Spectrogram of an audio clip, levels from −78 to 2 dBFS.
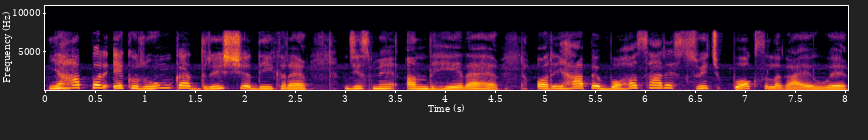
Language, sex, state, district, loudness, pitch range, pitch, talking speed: Hindi, female, Jharkhand, Garhwa, -15 LUFS, 230-290 Hz, 255 Hz, 165 wpm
